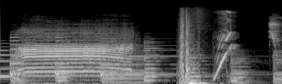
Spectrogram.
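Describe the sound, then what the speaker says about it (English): A cartoon sheep bleats loudly and close, a long wavering cry followed by short springy comic sound effects. "Sheep."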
